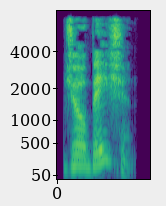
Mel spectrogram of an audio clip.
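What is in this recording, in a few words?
"jobation", British English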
